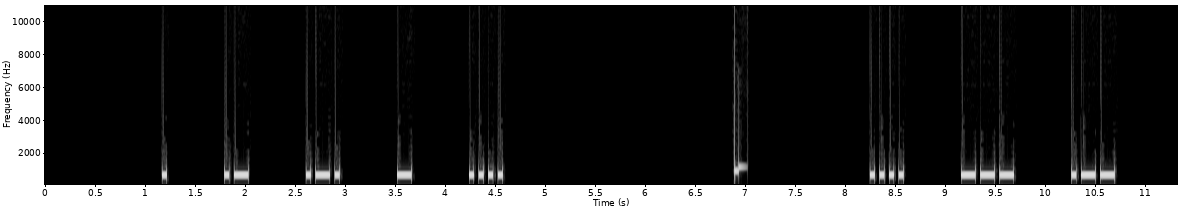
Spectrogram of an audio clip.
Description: Morse code, heard as a keyed tone, about 25 wpm, spaced as for 12 wpm, 700 Hz. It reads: EARTH HOW
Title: 4x Character Spacing - Top 200 Words - 25wpm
